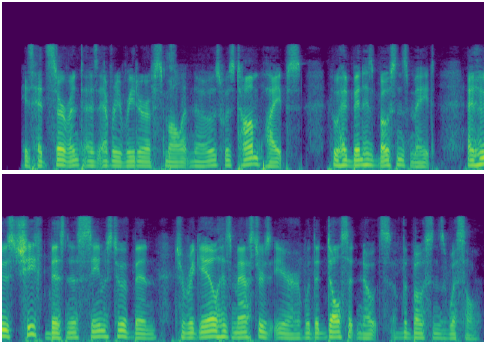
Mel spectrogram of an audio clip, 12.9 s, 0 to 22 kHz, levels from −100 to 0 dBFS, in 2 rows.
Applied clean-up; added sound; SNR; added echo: neural mask model DeepFilterNet 3.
